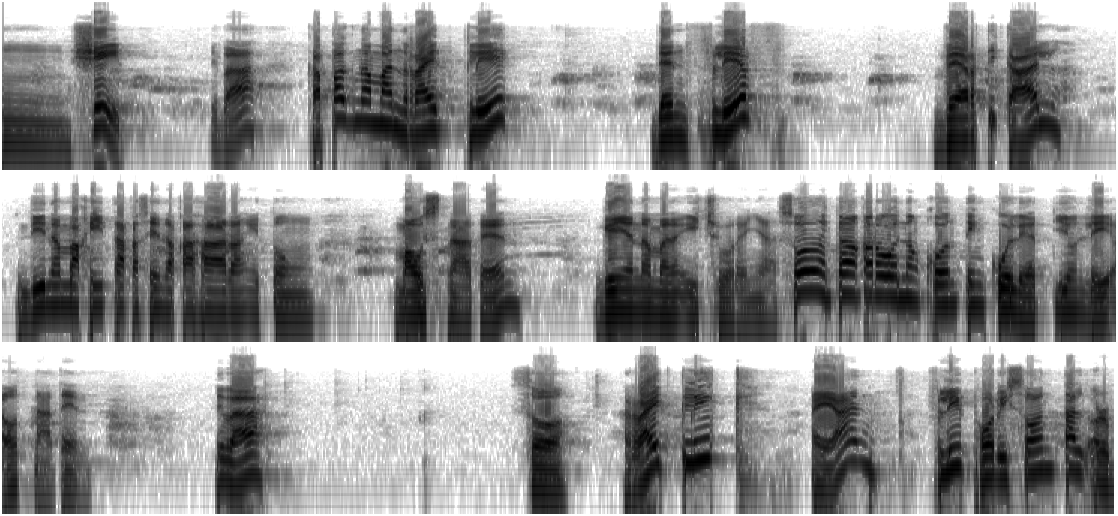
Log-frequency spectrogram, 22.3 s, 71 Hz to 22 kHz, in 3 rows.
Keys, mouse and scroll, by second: 2.1 right click, 6.9 click, 17.0 space, 17.4-18.5 drag, 19.3 right click.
